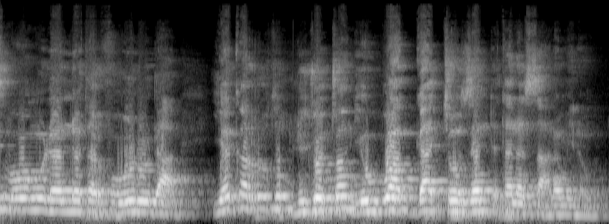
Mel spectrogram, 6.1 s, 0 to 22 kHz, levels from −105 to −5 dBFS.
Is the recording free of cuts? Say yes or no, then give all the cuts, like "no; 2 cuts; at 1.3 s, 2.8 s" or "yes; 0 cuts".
no; 1 cut; at 2.9 s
